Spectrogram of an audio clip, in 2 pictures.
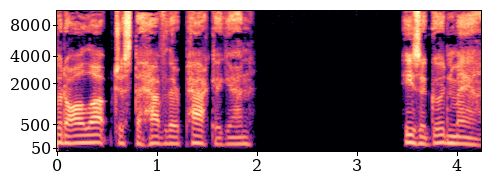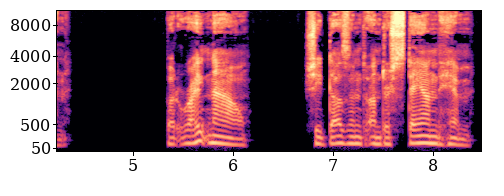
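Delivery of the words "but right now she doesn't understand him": usual speaking voice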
